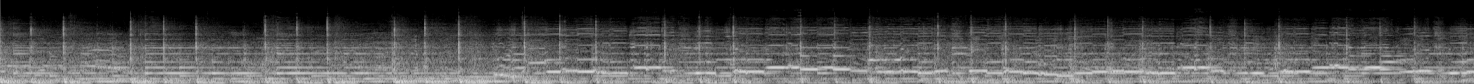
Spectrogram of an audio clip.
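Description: Live Breton an dro dance tune played on a wind instrument and fiddle over a steady held drone note and an even, driving beat.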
